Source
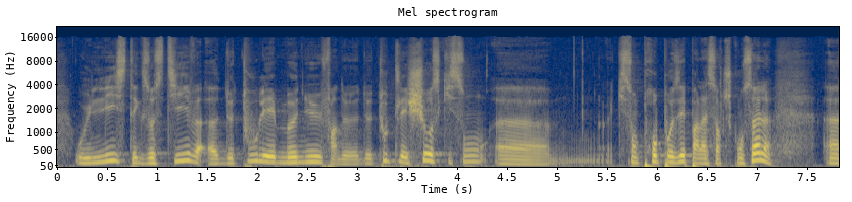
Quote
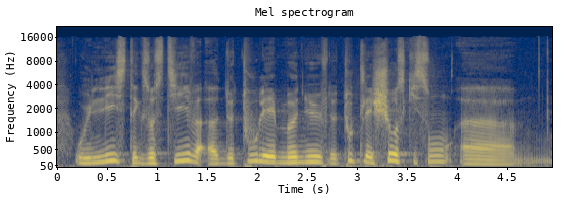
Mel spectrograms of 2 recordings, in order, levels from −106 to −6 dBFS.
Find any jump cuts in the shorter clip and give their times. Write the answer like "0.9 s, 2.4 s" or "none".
2.7 s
